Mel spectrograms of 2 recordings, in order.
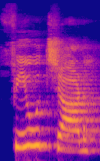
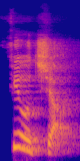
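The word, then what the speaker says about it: future: ফিউচার নয়, ফিউচার, রটা silent, ফিউচার।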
